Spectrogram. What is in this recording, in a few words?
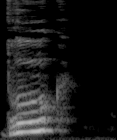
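"drouk", Breton; petit precis de prononciation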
